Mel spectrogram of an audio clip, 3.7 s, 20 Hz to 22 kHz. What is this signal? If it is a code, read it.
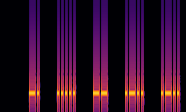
Morse code, heard as a keyed tone, about 30 wpm, spaced as for 17 wpm, 700 Hz. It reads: N5MLL
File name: Lesson 19g - Letter w - Call Signs 30wpm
